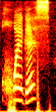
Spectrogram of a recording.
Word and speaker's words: juegues: So here, any verb that ends in gar, the negative two form, you're going to have to change that from G to GU to keep that hard G sound.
